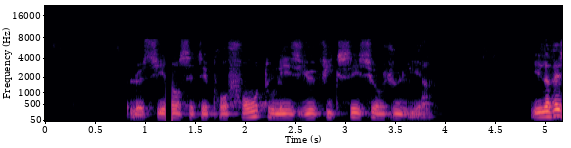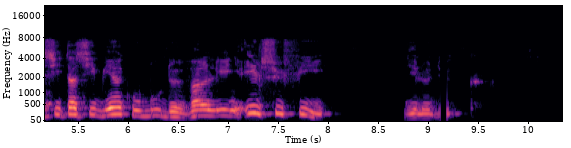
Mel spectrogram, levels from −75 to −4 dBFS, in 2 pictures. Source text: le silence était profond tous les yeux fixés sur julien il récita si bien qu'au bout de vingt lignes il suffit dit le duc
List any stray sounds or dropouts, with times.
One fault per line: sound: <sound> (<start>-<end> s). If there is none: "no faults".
sound: dropout (1.2-1.3 s)
sound: dropout (9.1-9.2 s)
